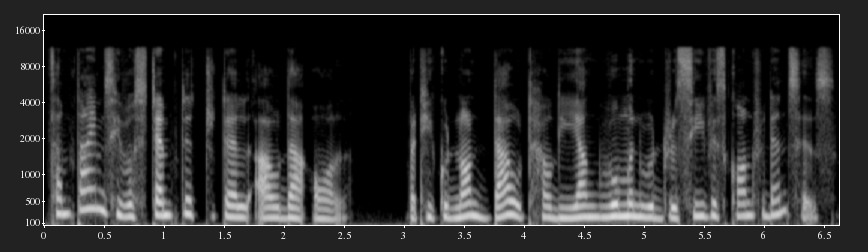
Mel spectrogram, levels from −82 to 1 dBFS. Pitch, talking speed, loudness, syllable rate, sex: 220 Hz, 190 wpm, -19 LUFS, 5.7 syllables/s, female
